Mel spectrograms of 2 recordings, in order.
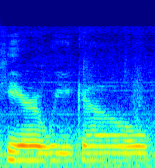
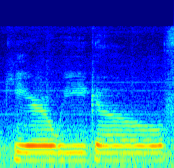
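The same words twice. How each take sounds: The two takes are said the same way.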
